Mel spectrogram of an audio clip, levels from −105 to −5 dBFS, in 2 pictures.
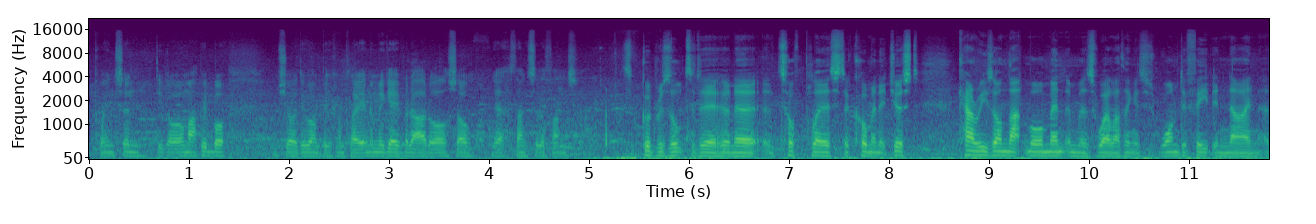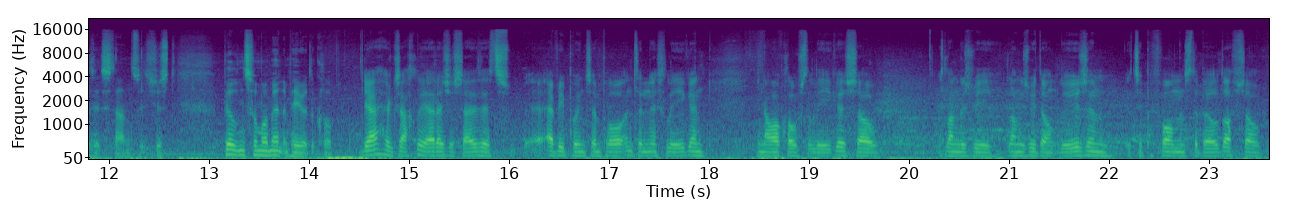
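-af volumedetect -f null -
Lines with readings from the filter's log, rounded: mean_volume: -37.8 dB
max_volume: -14.7 dB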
